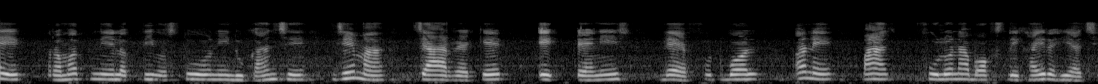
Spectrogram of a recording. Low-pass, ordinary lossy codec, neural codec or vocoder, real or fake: 7.2 kHz; AAC, 32 kbps; none; real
